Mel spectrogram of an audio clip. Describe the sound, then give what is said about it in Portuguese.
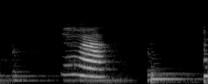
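A single drawn-out meow, clear and close, most likely a person's voice imitating a cat, with low voiced murmuring before and after it. “Miou também.”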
